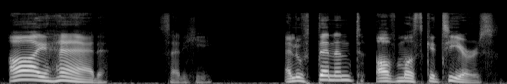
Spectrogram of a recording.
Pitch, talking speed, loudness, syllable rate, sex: 140 Hz, 95 wpm, -17 LUFS, 3.4 syllables/s, male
